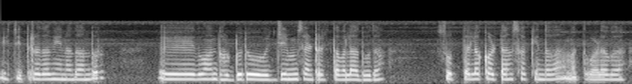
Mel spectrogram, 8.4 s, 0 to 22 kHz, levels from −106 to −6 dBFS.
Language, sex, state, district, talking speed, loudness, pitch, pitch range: Kannada, female, Karnataka, Bidar, 115 wpm, -18 LUFS, 240 Hz, 225-245 Hz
